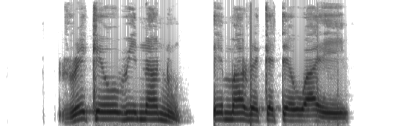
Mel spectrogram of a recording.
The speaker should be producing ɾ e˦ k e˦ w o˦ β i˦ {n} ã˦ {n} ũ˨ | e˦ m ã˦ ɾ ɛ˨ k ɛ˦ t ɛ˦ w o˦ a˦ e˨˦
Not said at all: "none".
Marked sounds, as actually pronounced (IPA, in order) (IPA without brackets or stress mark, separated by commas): n, n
